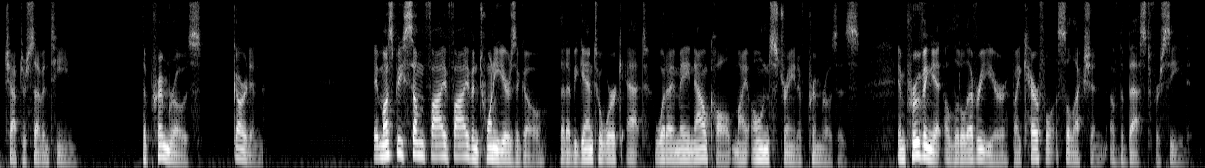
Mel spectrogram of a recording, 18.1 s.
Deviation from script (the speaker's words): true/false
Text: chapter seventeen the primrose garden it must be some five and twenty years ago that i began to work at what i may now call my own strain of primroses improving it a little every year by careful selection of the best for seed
true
